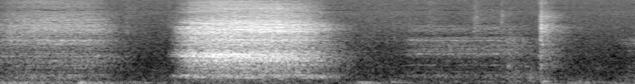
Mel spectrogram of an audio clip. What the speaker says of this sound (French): J'inspire.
